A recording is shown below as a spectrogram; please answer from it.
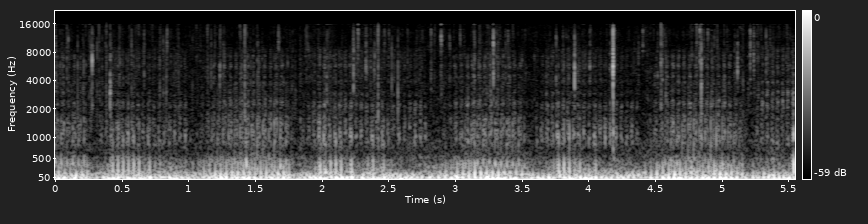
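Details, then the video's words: Cat purring in a soft, vibrating drone with regular breath-timed surges, mixed with light crackling from a fire. "Purring Cat with Cozy Crackling Fireplace Sound"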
